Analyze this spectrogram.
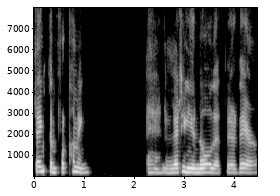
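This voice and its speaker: Over a quiet background, a woman talks in a medium pitch with a dry, close sound and no echo. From British Columbia, Canada. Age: 70s. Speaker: near-death experience witness. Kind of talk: testimony. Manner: halting.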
